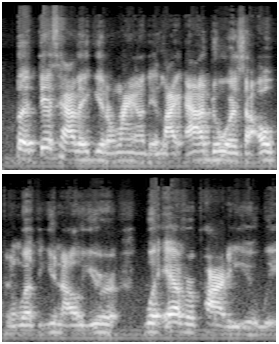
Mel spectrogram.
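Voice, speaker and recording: A woman speaks in a Southern US accent. Her tone is passionate. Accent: Southern drawl. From Memphis, Tennessee. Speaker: public health advocate. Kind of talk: presentation talk. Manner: conversational, passionate.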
